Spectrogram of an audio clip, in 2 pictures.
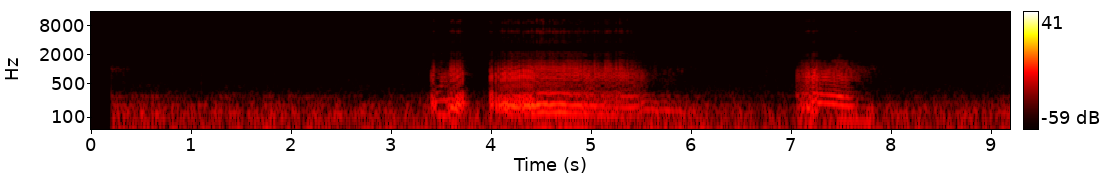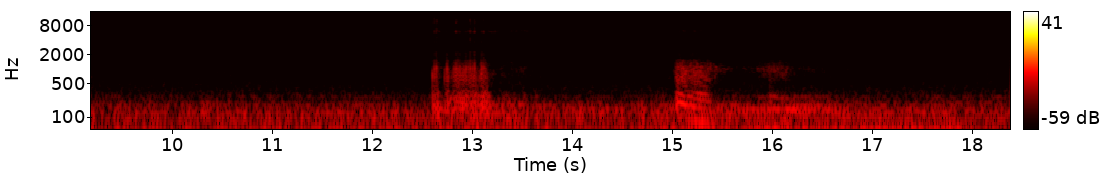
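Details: A Boston Terrier that isn't ready to wake up gives drawn-out, throaty, growling grumbles lasting a second or two each. The grumbles come irregularly, several seconds apart, over soft breathing in a quiet room.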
